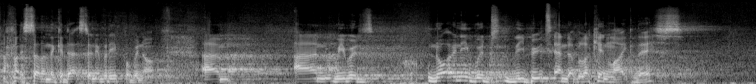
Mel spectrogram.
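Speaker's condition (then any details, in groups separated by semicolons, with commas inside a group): No condition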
